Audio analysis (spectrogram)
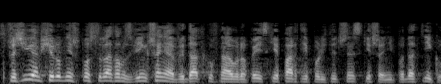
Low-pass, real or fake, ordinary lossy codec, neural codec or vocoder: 7.2 kHz; real; none; none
